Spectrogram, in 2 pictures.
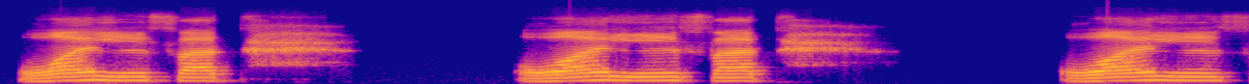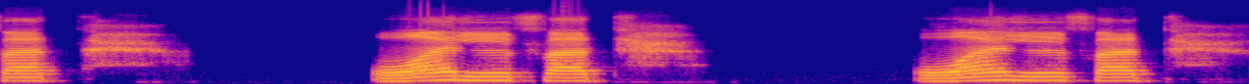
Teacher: والفتح، ہا بے شک ہا ساکن ہے، ہا پہ ہم رکیں گے، بٹ ہا کو ہم پڑھیں گے نا، تو ہا کی آواز نکالیں، کلیئر ساؤنڈ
